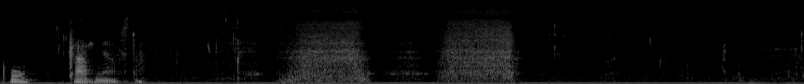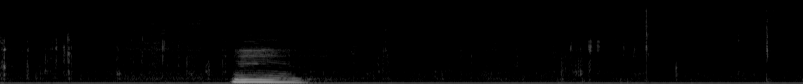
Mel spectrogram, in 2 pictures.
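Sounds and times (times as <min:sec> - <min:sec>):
soft chewing clicks: 0:00.4 - 0:02.7, 0:05.4 - 0:10.4, 0:11.4 - 0:16.0
breathy puffs of air: 0:02.8 - 0:05.3.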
